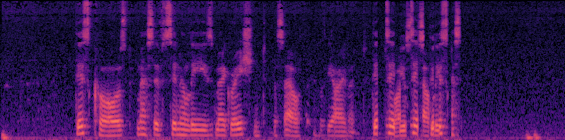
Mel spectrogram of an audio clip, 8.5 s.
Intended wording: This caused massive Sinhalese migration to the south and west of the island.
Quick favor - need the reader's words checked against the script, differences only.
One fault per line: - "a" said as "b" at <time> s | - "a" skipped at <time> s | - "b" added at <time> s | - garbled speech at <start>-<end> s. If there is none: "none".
- "west" skipped at 4.8 s
- garbled speech at 5.6-6.9 s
